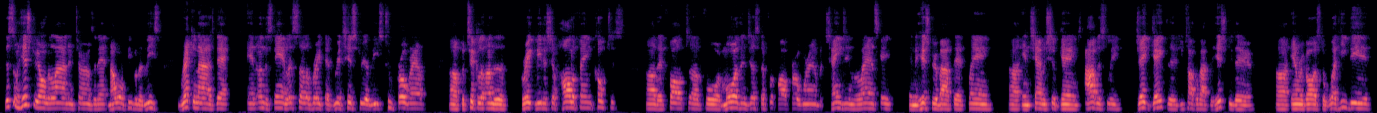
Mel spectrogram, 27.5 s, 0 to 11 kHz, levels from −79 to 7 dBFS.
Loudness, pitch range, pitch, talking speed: -24 LUFS, 135-155 Hz, 145 Hz, 175 wpm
